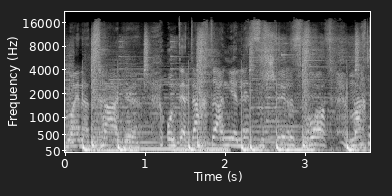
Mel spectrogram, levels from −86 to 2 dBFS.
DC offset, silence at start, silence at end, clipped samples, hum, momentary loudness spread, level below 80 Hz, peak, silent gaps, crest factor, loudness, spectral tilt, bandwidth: under 0.1%; 0 s; 0 s; under 0.1%; none; 4 LU; -16 dBFS; 0 dBFS; none; 10 dB; -12 LUFS; -5 dB/octave; 18 kHz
